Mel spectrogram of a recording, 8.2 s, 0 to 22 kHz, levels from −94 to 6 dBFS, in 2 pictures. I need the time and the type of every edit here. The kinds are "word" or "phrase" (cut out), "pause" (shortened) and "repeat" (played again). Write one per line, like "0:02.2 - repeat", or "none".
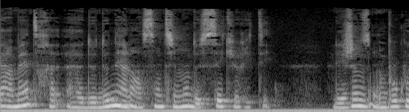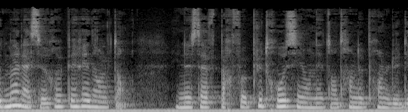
0:01.3 - word
0:03.7 - word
